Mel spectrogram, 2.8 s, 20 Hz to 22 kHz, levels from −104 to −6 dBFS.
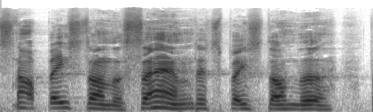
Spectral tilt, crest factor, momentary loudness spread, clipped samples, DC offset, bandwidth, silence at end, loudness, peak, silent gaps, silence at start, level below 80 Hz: -3.5 dB/octave; 18 dB; 8 LU; under 0.1%; under 0.1%; 16 kHz; 0.3 s; -24 LUFS; -8 dBFS; none; 0 s; -62 dBFS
